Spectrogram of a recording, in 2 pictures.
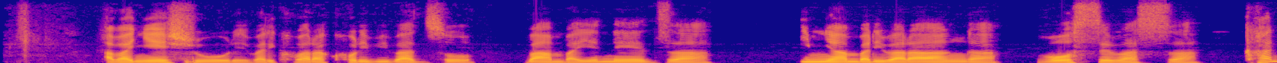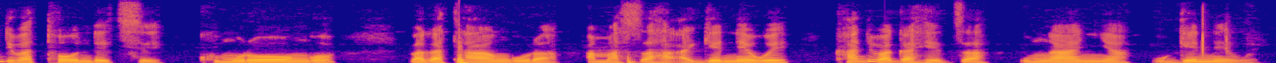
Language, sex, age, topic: Rundi, male, 18-24, education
